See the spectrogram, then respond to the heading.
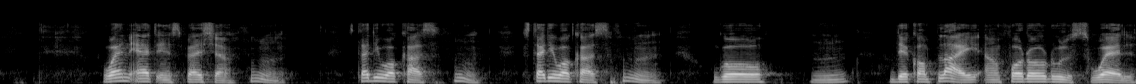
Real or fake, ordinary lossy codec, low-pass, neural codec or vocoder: fake; AAC, 48 kbps; 7.2 kHz; codec, 16 kHz, 4.8 kbps, FACodec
